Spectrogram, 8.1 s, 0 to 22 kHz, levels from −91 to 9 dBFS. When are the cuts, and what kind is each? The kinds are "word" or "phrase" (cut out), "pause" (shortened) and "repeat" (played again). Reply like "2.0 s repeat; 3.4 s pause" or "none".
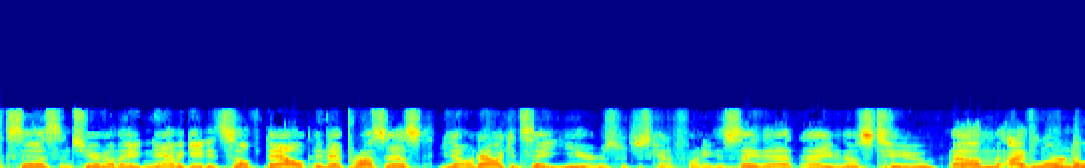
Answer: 7.1 s pause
